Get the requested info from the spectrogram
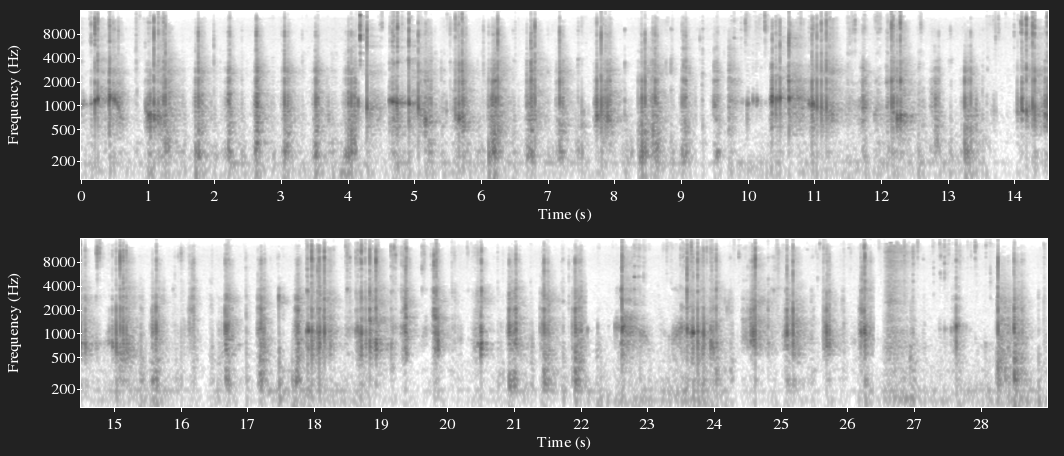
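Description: Close-up biting and chewing of dry, crispy white chalk: a steady run of crisp crunches, several a second.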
